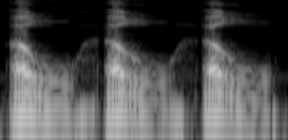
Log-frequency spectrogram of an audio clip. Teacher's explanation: Jadi ketika melafalkan ghain, nafas kita tertahan, suara kita dialirkan.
